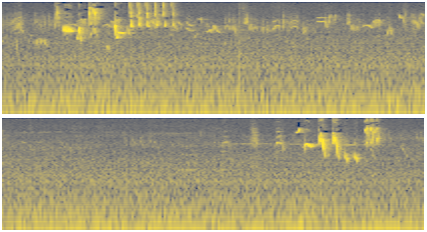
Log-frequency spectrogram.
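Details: Great reed warbler song in two bursts of rapid, grating, stuttered notes separated by a quieter pause, over steady environmental noise.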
